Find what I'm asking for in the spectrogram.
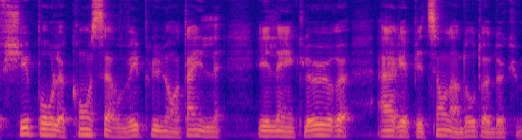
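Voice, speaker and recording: A man speaks in an ordinary speaking voice, fairly low-pitched with ordinary pitch variation, at a fairly slow pace against a quiet background. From Quebec. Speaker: educational technology trainer for teachers. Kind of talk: screencast tutorial.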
